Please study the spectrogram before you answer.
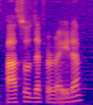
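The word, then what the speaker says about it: Paços de Ferreira: You finished third with, I don't want to mispronounce it, but I think it's Paso de Ferreira. – Yeah, that's it. Right, yeah, it's good.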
